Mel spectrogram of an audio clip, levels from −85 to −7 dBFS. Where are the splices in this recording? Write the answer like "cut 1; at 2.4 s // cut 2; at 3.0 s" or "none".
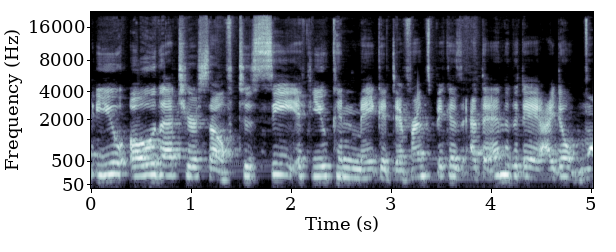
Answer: none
